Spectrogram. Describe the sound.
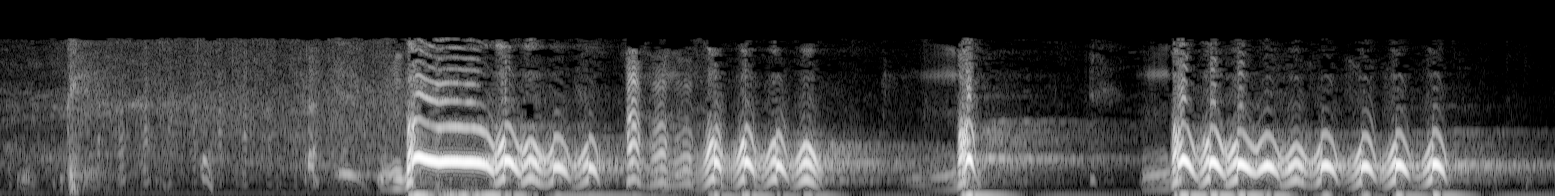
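A man's voice imitates a big dog, letting out loud, deep woofing barks in three bursts, each a quick run of rhythmic, throaty pulses with short pauses between.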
